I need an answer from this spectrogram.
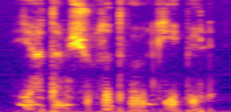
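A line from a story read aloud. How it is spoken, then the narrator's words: Quiet promise. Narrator (Russian): негромко пообещал он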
